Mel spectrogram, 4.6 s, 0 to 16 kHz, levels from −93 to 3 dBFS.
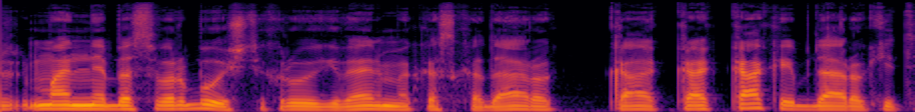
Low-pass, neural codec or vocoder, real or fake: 14.4 kHz; none; real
